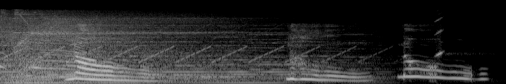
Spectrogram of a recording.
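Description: A loud magical blast rings out with falling tones.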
